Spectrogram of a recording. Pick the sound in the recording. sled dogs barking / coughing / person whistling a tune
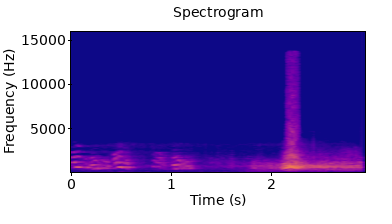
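sled dogs barking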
